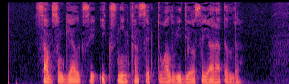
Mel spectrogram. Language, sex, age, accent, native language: Uzbek, male, 25-34, Andijon, Uzbek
